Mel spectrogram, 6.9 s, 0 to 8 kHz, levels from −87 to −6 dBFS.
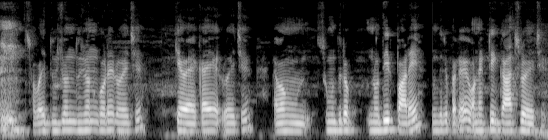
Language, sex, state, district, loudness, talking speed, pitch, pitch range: Bengali, male, West Bengal, Malda, -20 LUFS, 150 wpm, 135 Hz, 130-145 Hz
